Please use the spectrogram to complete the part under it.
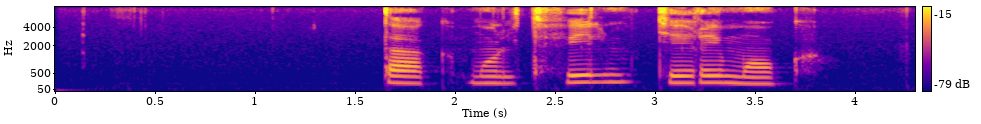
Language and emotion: Russian, neutral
